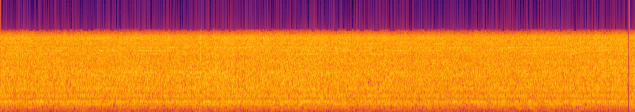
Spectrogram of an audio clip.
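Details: Constant even broadband hiss with a low hum runs throughout, with no animal calls heard.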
